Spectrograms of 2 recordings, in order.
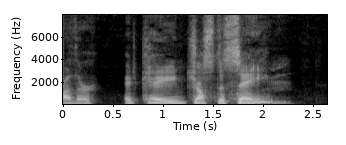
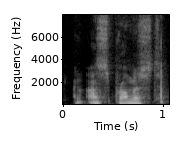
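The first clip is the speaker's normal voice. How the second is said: ordinary delivery, nothing marked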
